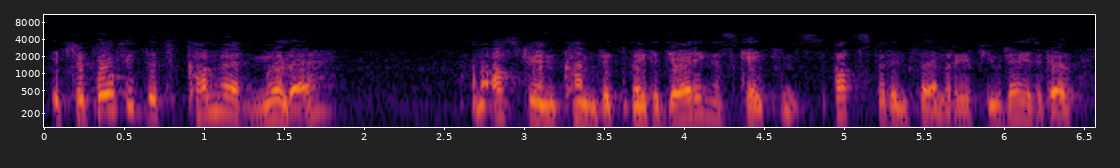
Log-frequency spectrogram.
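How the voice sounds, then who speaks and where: Husky, restless British detective. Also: male voice, mid-range voice, expressive, a little fast. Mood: musing, intent. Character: bored, brilliant, self-assured male Victorian London detective. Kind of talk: radio drama acting. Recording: thin, narrow-band old radio recording.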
